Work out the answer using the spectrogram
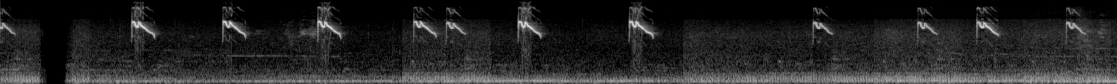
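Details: Calling female Oriental white-eye, meant to draw a male into song: a steady series of sharp, high, downslurred chips, about one per second, some in quick pairs, above a low hum.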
